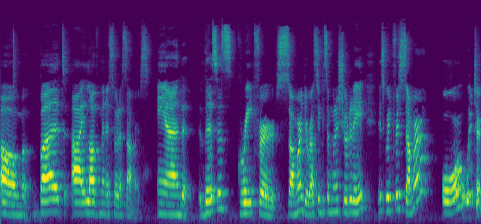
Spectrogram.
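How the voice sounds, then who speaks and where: A woman's medium-pitched voice in a Trinidadian accent, fairly slow, with ordinary pitch variation. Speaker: home cook and food blogger. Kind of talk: live cooking demo.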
